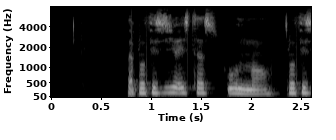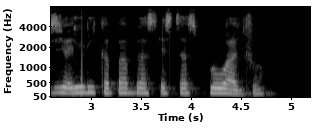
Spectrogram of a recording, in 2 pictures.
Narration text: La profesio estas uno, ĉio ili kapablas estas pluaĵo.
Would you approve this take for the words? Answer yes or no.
no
